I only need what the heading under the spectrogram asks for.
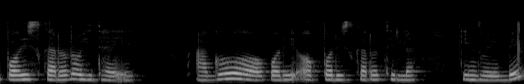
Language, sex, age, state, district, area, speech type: Odia, female, 30-45, Odisha, Ganjam, urban, spontaneous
